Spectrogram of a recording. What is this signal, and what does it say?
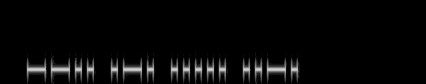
Morse code, heard as a keyed tone, about 20 wpm, 700 Hz. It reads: ZR5F
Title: DXCC-100 Call Signs - 4 Characters - Repeated 3x - 20wpm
